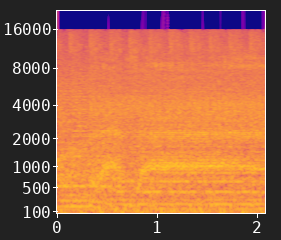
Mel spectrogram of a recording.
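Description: Raw black metal: rapid drumming under a dense wall of distorted guitar, with a harsh yelled vocal that rises into a long held note about a second in.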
